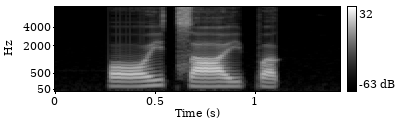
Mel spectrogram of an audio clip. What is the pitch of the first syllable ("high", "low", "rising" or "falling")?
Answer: rising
